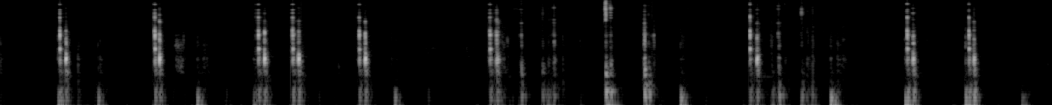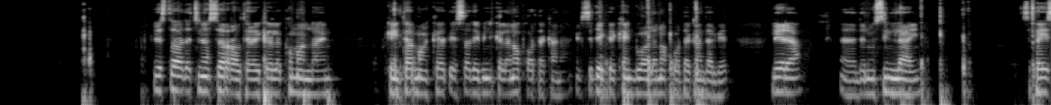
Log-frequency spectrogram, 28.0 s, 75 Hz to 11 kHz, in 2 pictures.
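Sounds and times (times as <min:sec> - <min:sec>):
mouse and keyboard clicks: 0:00.8 - 0:01.0, 0:02.0 - 0:02.3, 0:03.4 - 0:04.1, 0:04.8 - 0:05.0, 0:06.5 - 0:07.4, 0:10.0 - 0:10.9, 0:12.9 - 0:13.1.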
